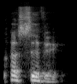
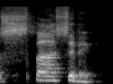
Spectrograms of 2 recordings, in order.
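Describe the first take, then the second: First: The word begins without the s sound. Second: The word begins with a clear s sound. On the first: The speaker calls it wrong. "they'll keep dropping a sound" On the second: The speaker calls it right. "And you go"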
